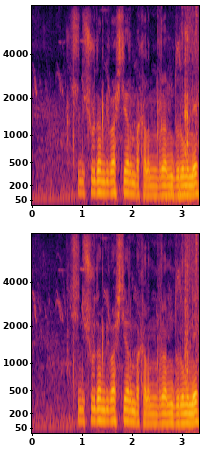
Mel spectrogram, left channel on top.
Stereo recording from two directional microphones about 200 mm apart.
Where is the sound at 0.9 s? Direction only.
15° right (ahead or behind).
